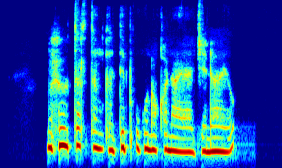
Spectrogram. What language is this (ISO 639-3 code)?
som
